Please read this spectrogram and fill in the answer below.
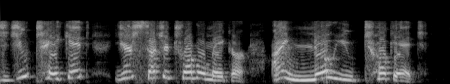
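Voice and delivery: angry, accusing, high-pitched, pissed-off tone. Voicing the student accusing another of taking it: pissed-off accusation.

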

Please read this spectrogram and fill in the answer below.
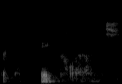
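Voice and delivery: barely audible, whispered mutter under the breath. Tabletop player speaking in character near a fellow agent, mumbled under breath. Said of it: "I'll mumble under my breath".

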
